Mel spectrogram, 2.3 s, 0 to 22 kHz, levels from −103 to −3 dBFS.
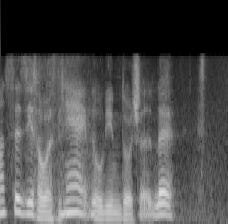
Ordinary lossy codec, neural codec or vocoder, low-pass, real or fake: none; codec, 16 kHz, 0.5 kbps, X-Codec, HuBERT features, trained on LibriSpeech; none; fake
